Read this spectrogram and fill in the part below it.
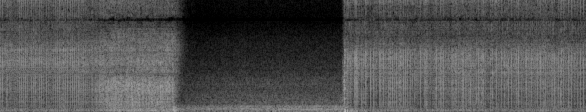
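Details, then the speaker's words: MIG weld when the shielding gas ran out: the steady frying crackle cuts out briefly, then returns harsher and rougher. Spatter clogging the nozzle can also block gas flow. Shielding gas loss. "Okay, now you heard what happened when we got down here and the gas ran out."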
